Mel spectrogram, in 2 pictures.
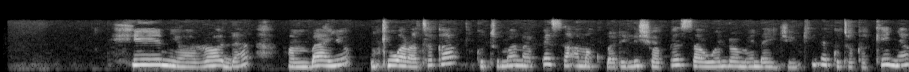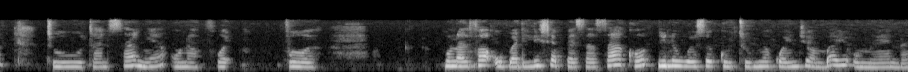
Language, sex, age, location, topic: Swahili, male, 25-35, Nakuru, finance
